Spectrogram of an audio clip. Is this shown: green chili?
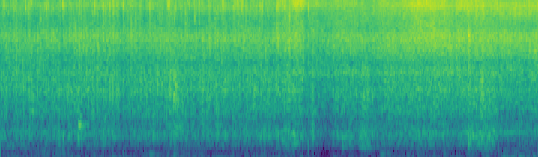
yes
